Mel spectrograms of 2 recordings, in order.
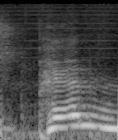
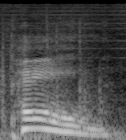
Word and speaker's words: pen: as in pen pen it's pen not pain pain means it hurts pen is something that we write with Ben is the name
